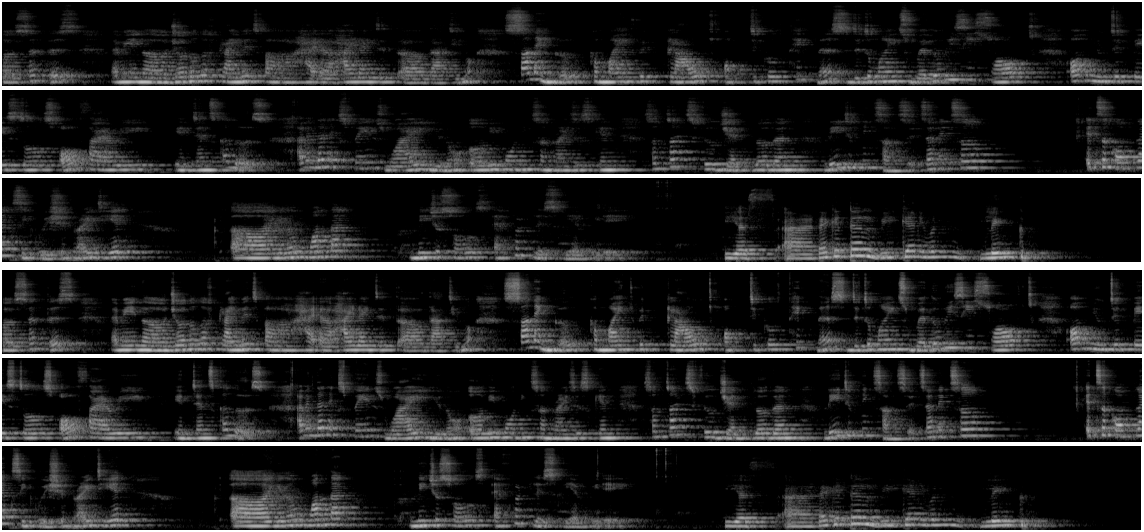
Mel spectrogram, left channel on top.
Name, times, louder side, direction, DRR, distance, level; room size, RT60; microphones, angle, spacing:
voice 1, 0.0-21.3 22.2-24.5 25.1-26.4 26.8-29.0, right 1 dB, 65° right, 3 dB, 1.1 m, -30 dB
voice 2, 30.6-33.1, left 2 dB, 75° left, 2 dB, 0.7 m, -27 dB
9.5 x 5.1 x 4.5 m, 0.82 s
head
